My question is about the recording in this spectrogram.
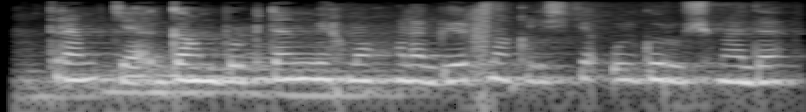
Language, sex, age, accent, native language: Uzbek, female, 18-24, Buxoro, Uzbek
